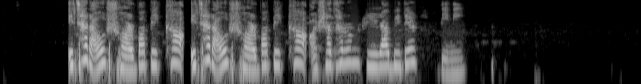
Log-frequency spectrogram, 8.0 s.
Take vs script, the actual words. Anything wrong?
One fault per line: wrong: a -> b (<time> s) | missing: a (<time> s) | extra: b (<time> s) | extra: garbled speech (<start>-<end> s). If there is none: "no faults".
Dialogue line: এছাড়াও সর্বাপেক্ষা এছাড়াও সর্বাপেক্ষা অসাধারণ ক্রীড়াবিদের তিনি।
no faults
